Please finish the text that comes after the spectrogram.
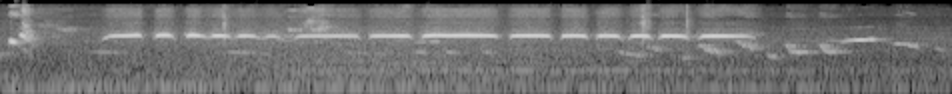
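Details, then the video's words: Caged white-rumped shama of Indonesian champion stock delivering a long volley of evenly spaced, clear, level whistled notes, ending in a few lower sliding chirps. "Burung Murai Batu Trah Jawara Vegas BF Tembakan Panjang Bikin Musuh Down Mental"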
